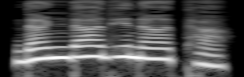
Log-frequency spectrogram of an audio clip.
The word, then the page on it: ದಂಡಾಧಿನಾಥ: kannada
